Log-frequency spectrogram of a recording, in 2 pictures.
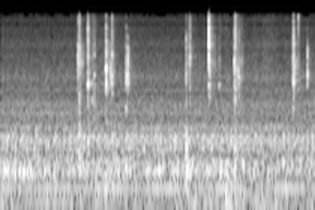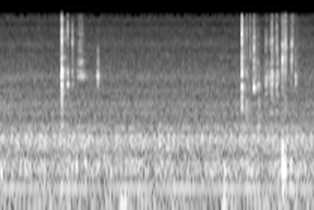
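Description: A utility knife blade shaves thin curls off a blue Arko solid soap bar held in the hand. Short, crisp, bright scraping clicks come in scattered bursts and stop instantly, over a quiet low background hum.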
